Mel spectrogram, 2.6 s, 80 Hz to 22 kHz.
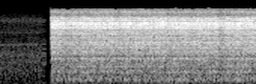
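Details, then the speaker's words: Willys brake drum on a brake lathe, final light pass at slow feed setting 6. Steady, uninterrupted hiss of the cutter all the way around the drum. Normal continuous finishing cut. "okay this the last pass and you can hear we're getting a good cut all the way around"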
